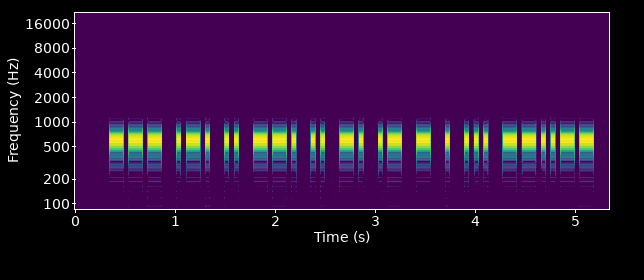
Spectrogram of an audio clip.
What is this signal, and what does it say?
Morse code, heard as a keyed tone, about 25 wpm, 600 Hz. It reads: ORIGINATES,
